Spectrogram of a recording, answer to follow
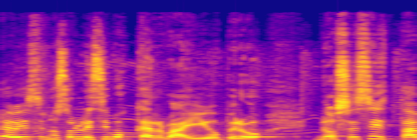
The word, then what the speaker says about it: Carvalho: Mi apellido se dice Carvalho.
